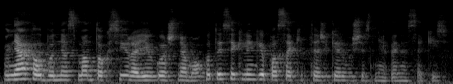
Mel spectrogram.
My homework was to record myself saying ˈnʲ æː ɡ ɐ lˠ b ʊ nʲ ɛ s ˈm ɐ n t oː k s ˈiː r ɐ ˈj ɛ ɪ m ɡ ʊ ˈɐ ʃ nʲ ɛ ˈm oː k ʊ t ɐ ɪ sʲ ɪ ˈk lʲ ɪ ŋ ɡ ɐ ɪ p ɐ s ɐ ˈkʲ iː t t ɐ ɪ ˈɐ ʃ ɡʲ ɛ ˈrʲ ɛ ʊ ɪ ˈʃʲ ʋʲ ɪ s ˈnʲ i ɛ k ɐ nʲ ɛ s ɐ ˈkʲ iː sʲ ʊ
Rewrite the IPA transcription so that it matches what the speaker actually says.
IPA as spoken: ˈnʲ æː k ɐ lˠ b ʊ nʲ ɛ s ˈm ɐ n t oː k s ˈiː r ɐ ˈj ɛ ɪ ɡ ʊ ˈɐ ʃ nʲ ɛ ˈm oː k ʊ t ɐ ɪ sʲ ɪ ˈk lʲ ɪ ŋ ɡ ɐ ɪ p ɐ s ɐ ˈkʲ iː t t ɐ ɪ ˈɐ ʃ ɡʲ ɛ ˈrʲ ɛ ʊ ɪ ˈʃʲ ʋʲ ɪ s ˈnʲ i ɛ k ɐ nʲ ɛ s ɐ ˈkʲ iː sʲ ʊ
